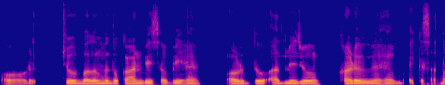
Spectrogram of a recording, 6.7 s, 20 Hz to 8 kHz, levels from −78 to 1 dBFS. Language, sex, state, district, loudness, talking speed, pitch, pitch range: Hindi, male, Bihar, Sitamarhi, -25 LUFS, 160 wpm, 115 Hz, 110-115 Hz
